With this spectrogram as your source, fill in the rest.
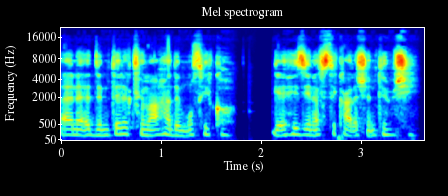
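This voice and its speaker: A woman doing a low, curt Egyptian mafia boss. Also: flat delivery, racing, darkish tone, breathy edge. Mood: firm. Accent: Egyptian Arabic. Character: cold, protective adult male mafia boss.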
